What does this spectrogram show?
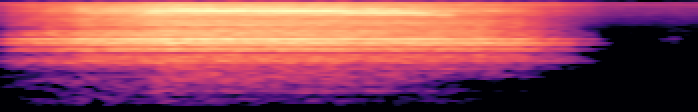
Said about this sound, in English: Hold it. And slowly let it go through the mouth.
